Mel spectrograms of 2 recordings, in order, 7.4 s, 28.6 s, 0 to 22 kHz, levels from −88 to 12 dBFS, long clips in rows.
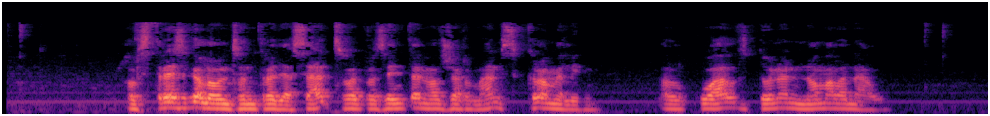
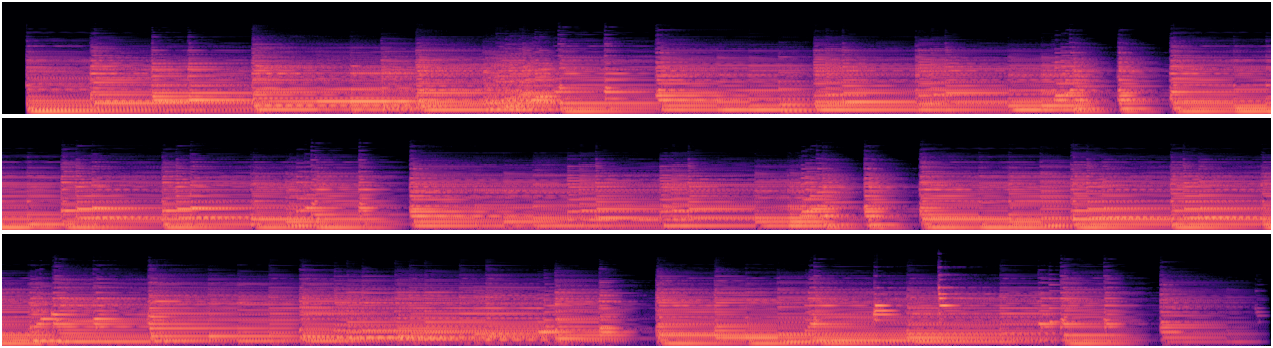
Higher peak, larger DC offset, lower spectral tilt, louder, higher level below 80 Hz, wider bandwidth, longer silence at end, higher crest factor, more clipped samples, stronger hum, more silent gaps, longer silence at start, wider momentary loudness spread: about the same, 0 dBFS vs 0 dBFS; neither; second, -6 dB/octave vs -8.5 dB/octave; second, -19 LUFS vs -15 LUFS; second, -54 dBFS vs -26 dBFS; first, 11.5 kHz vs 7.2 kHz; first, 0.8 s vs 0.1 s; first, 20 dB vs 14 dB; neither; neither; neither; first, 0.95 s vs 0.2 s; first, 14 LU vs 5 LU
